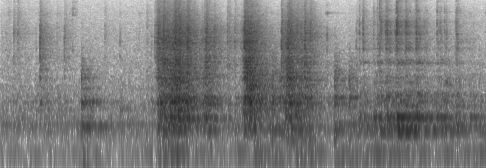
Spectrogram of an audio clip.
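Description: Steel parts being handled and fitted together: a bolt and nut clinking and scraping against a steel square-tube lever and flat bar. The sound comes in irregular bursts of rattling, loudest about two and three seconds in.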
